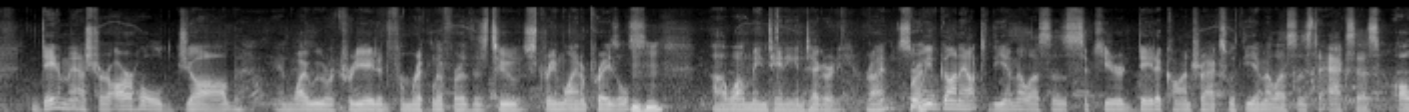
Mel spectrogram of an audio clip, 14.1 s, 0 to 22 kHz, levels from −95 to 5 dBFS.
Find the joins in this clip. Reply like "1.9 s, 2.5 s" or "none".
none

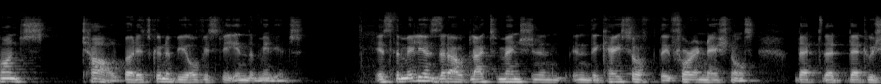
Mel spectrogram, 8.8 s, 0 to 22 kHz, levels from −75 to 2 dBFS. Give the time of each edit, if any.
none

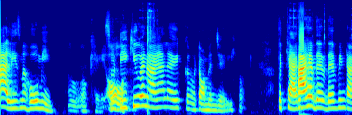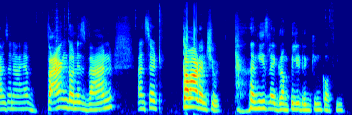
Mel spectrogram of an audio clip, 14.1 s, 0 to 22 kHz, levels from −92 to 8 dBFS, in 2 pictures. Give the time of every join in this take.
none

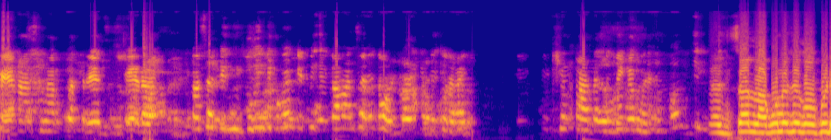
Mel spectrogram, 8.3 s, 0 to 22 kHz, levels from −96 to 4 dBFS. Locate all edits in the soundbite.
7.1 s

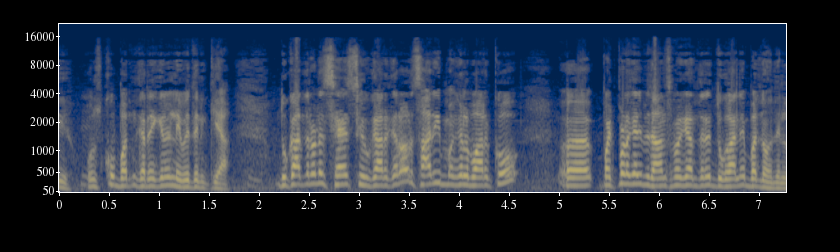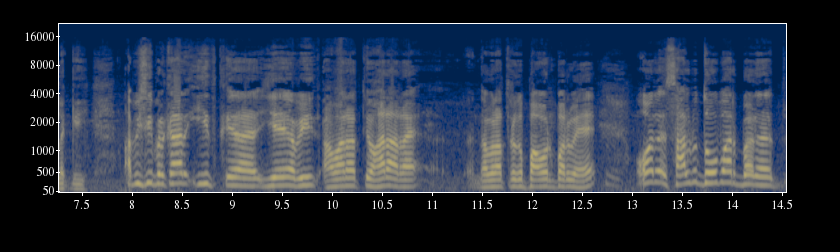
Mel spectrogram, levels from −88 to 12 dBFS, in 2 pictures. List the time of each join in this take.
10.6 s

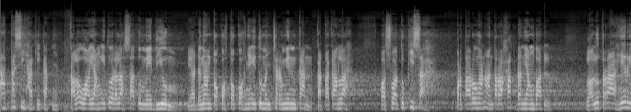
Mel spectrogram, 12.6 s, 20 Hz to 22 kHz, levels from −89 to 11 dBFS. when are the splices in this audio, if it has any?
1.2 s, 3.6 s, 6.2 s, 10.9 s

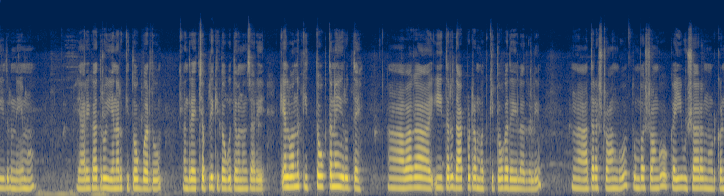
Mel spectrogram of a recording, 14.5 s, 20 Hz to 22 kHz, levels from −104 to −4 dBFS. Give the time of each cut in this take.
none

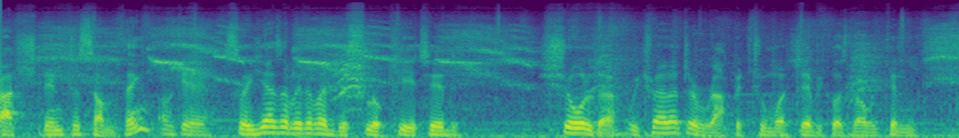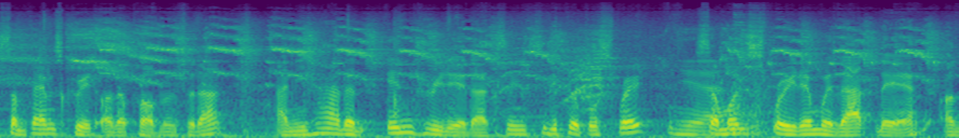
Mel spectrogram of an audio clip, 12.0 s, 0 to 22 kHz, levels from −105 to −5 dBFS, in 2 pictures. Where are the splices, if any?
none

